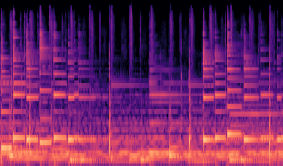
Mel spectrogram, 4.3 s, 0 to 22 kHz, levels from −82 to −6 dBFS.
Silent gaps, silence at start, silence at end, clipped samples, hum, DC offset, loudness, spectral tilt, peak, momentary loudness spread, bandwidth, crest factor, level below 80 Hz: none; 0 s; 0 s; under 0.1%; none; under 0.1%; -23 LUFS; -4.5 dB/octave; -6 dBFS; 9 LU; 19 kHz; 16 dB; -60 dBFS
